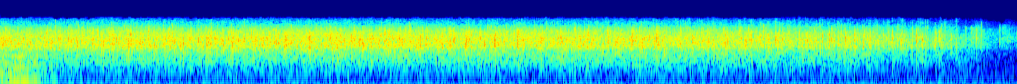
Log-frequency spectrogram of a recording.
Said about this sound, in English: Wagons move on, the cannon are silenced, as the curtain falls on Jezebel. And we all join in applauding the artists who brought us this play tonight. Loretta Young, Brian Dunleavy, and Jeffrey Lynn.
